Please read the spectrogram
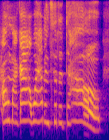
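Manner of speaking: high-pitched mock dismay; retold shocked concern. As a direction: exclaim it high, replaying your alarm over the dog. Retells her concerned reaction.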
